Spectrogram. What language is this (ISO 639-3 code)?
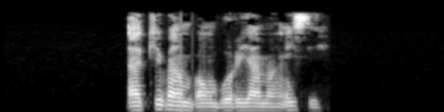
beb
